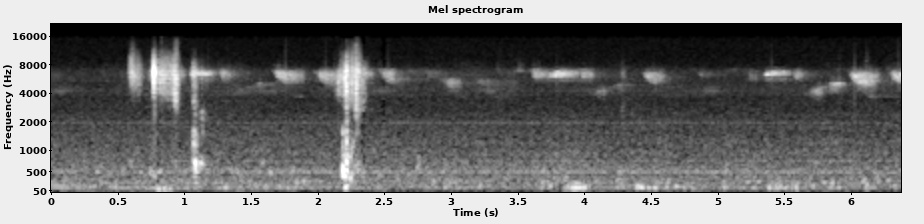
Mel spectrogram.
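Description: Faint, scattered high-pitched bird chirps in the background, with a few short clicks and rustles from a paperback book being handled.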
